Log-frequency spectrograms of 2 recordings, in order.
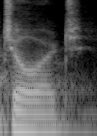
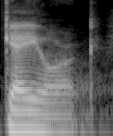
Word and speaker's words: Georg: Gayorg Bolt was 13 when he left Prussia. Not George Gayorg.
